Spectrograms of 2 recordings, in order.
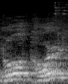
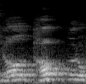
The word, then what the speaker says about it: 여덟: 우리는 리을 비읍 중에서 둘 다 발음할 수 있어? 없어. 하나만 발음해야 돼. 그러면 여덜 또는 여덥으로 발음해야 돼. 얘를 여덥이라고 얘기하는 사람 있어? 없어. 자, 그러니까 리을 비읍의 원칙은 무슨 발음이라고? 원칙은 리을 발음입니다.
